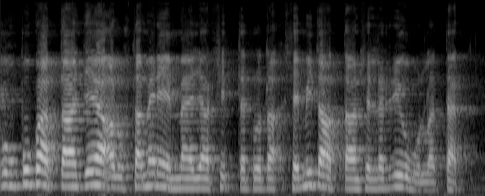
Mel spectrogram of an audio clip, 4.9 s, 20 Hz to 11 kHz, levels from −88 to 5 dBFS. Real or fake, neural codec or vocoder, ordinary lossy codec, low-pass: real; none; none; none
